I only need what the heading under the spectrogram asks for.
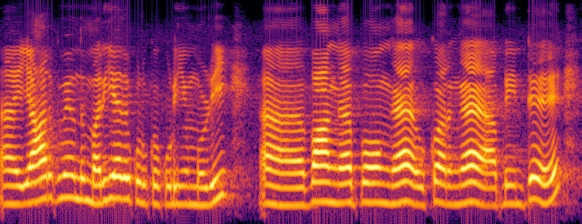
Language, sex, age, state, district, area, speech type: Tamil, female, 30-45, Tamil Nadu, Tiruppur, urban, spontaneous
